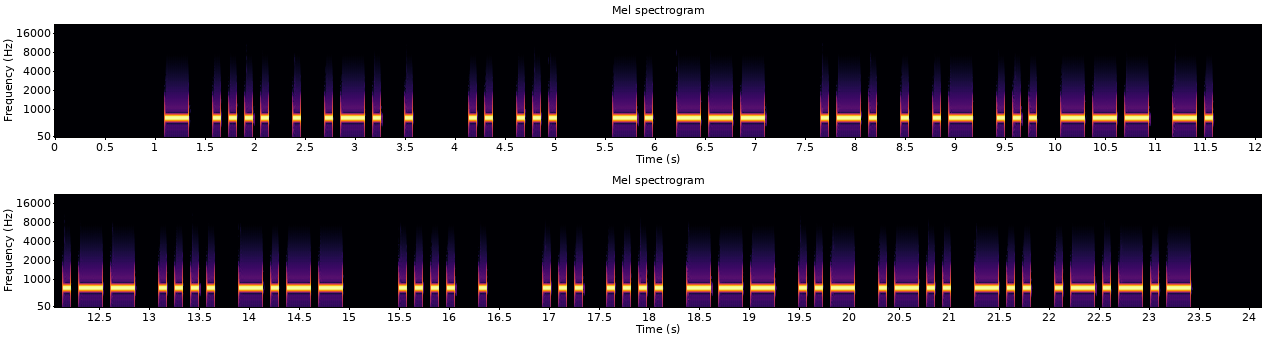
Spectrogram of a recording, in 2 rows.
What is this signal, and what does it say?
Morse code, heard as a keyed tone, about 15 wpm, 700 Hz. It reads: THERE IS NO REASON WHY HE SHOULD.
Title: Sentences from Top 700 Words 15wpm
